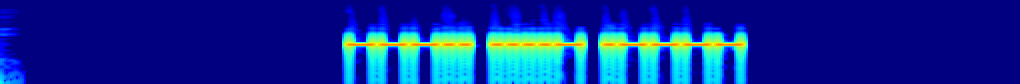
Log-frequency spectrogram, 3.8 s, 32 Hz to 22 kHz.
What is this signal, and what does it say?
Morse code, heard as a keyed tone, about 40 wpm, 700 Hz. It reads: 841
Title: Numbers - 3-Digit 40wpm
